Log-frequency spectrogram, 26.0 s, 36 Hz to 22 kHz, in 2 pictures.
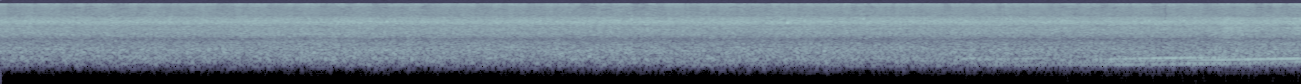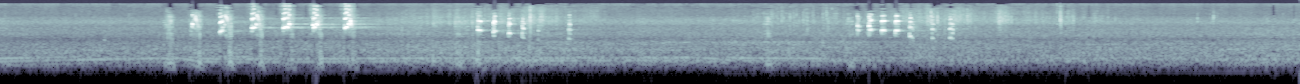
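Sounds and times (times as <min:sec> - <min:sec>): eagles piping chatter: 0:14.6 - 0:19.0, 0:20.6 - 0:23.6.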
